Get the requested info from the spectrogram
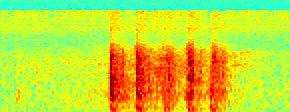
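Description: Knocking on a door: five quick raps in under a second, about midway through.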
